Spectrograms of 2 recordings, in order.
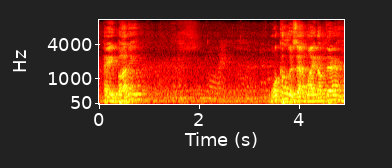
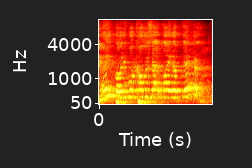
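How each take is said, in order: First: It sounds like an anxious, genuine question. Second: It sounds like a playful quizzing question.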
